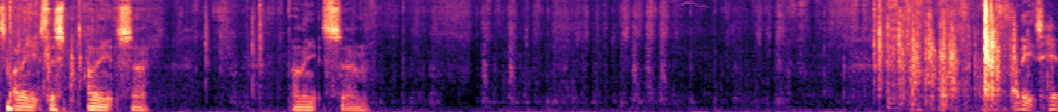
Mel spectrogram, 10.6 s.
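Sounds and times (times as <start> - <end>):
speech: 0.0 - 1.6, 2.9 - 3.8, 10.2 - 10.5
handwriting pen strokes on paper: 3.7 - 8.4.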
